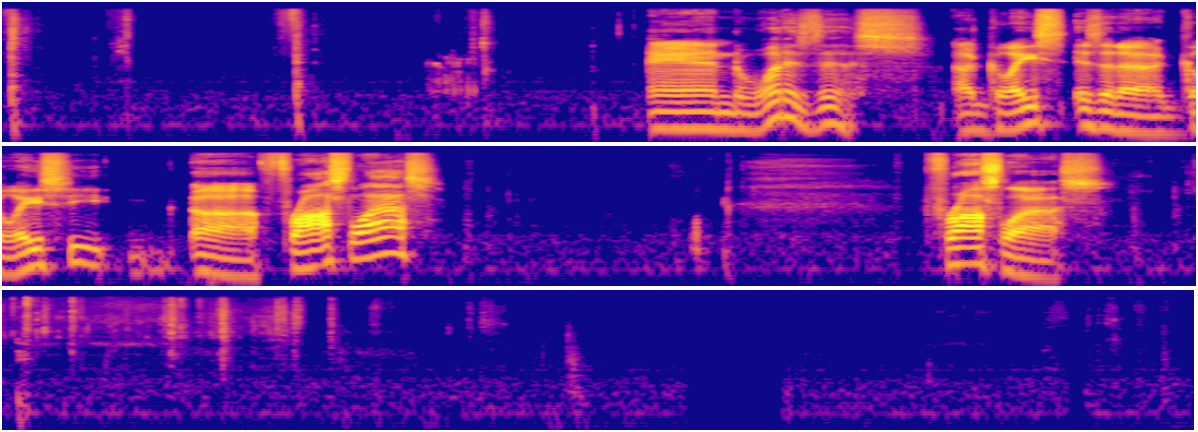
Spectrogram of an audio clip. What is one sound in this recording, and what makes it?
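Trading cards rustle and flick softly as they are handled.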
